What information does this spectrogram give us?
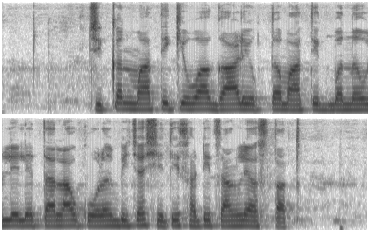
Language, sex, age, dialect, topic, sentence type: Marathi, male, 18-24, Standard Marathi, agriculture, statement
